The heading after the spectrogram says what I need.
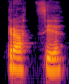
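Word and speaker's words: grazie: This word uses the rolled R sound. Gracia.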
